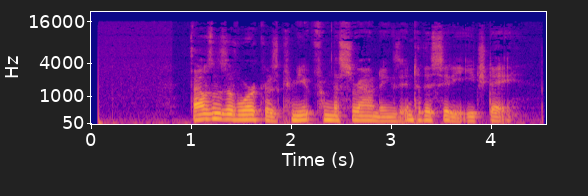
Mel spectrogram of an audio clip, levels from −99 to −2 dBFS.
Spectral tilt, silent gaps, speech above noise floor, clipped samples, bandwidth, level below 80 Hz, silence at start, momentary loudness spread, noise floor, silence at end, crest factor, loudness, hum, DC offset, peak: -7 dB/octave; none; 28 dB; under 0.1%; 16 kHz; -54 dBFS; 0.1 s; 8 LU; -55 dBFS; 0.3 s; 18 dB; -28 LUFS; none; under 0.1%; -12 dBFS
